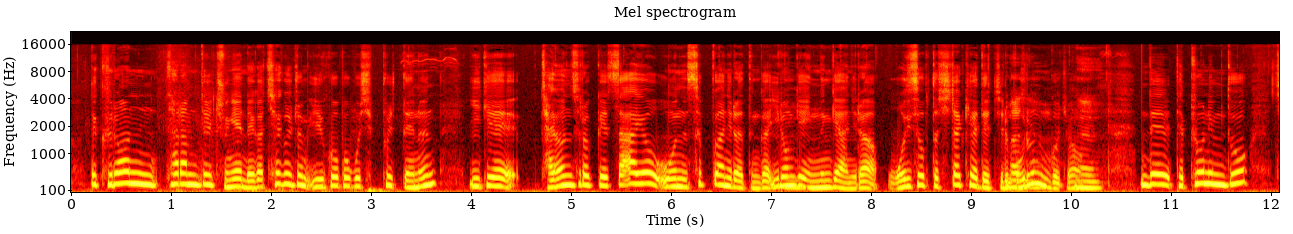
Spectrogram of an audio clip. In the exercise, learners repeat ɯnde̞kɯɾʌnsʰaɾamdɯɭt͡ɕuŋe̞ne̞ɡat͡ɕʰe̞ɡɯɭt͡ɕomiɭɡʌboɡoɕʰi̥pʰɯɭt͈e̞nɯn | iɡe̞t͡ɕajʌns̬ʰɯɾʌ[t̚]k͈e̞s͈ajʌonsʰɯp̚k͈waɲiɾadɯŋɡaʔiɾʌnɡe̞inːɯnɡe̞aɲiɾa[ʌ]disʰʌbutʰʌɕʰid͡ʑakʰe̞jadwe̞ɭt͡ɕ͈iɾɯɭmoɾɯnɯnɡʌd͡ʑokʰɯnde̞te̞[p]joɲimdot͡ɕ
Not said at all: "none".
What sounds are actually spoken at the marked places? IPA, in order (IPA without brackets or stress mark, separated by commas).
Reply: p̚, ʌ, pʰ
